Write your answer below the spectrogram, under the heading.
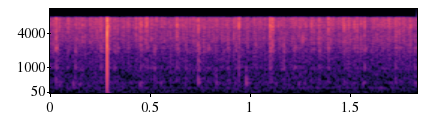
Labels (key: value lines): label: ambient
recorder: HydroMoth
